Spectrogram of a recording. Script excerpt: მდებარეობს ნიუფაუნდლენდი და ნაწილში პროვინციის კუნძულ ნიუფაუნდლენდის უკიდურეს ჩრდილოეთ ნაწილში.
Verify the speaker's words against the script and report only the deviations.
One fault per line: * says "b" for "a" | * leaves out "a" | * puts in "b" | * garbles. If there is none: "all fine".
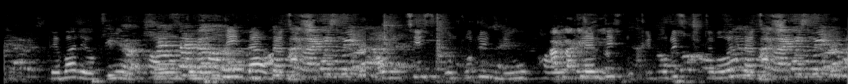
all fine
